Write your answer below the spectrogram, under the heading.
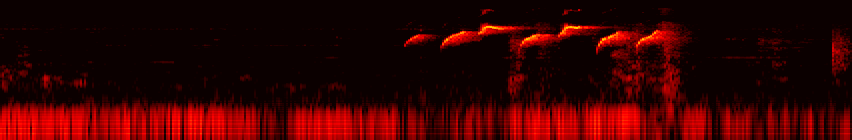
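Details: Lure sound of a cinereous tit: after a quiet low rumble, a fast run of about six sharp, high upslurred chips, each rising steeply, delivered in a tight burst lasting about two seconds.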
